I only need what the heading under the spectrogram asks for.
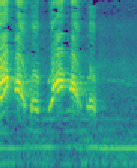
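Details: Oriental magpie-robin, 'konslet' lure song: two quick arched whistled phrases, each sliding down at the end, then only a steady low hum remains.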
